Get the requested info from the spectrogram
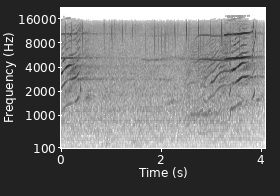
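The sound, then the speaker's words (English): Several toothed whale whistles, thin high-pitched chirps and rising sweeps that overlap in bursts near the start and end, over a steady underwater hiss with no one speaking. “Toothed whales have whistles.”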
